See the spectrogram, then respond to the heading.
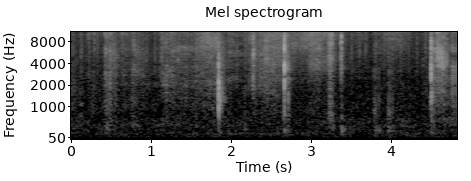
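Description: A hand flips the pages of an open glossy paper Vogue magazine, the July 2013 issue, and rubs its palm and fingertips across the paper. Soft, bright, papery rustling and brushing run throughout, broken by several short, crisp snaps as pages turn. The sound is quiet and dry, with almost no low end.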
